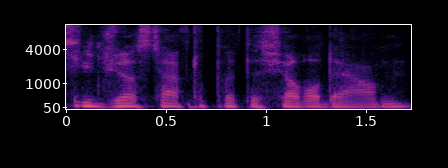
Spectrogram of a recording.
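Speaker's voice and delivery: ordinary delivery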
